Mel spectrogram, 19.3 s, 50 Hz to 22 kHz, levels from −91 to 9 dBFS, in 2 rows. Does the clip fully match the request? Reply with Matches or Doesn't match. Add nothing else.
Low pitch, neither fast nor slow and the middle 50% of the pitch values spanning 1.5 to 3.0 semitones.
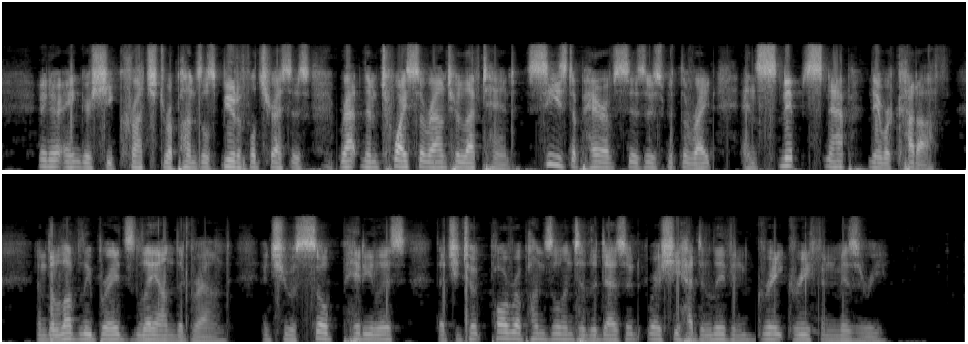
Matches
